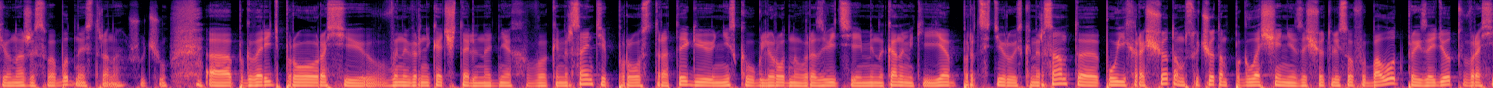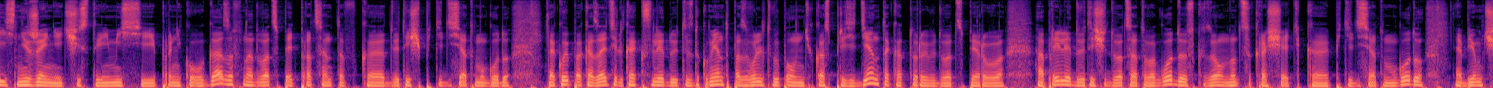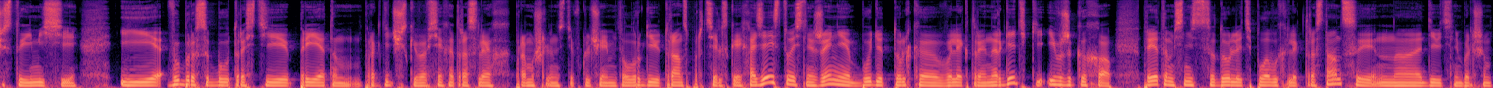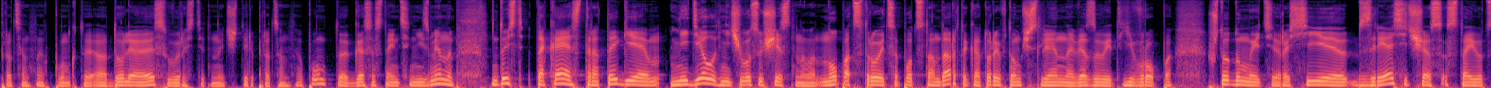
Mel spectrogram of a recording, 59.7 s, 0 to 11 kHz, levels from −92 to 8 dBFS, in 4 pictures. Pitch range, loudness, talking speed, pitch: 110-130 Hz, -17 LUFS, 145 wpm, 115 Hz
